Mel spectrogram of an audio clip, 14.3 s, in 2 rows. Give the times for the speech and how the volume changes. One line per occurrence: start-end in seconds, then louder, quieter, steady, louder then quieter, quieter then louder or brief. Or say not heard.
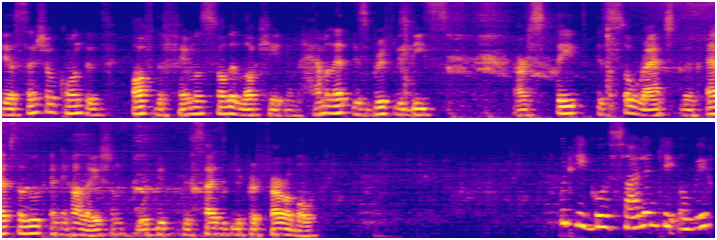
0.0-10.4 steady
12.8-14.2 brief.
